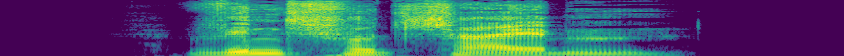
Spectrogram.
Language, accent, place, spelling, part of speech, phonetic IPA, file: German, Germany, Berlin, Windschutzscheiben, noun, [ˈvɪntʃʊt͡sˌʃaɪ̯bn̩], De-Windschutzscheiben.ogg
- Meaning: plural of Windschutzscheibe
